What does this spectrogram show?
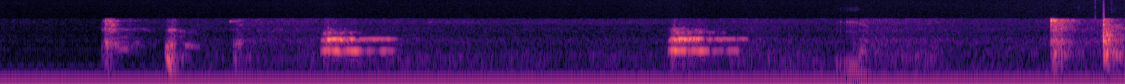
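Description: A dog gives two short, muffled barks a couple of seconds apart, sounding thin and band-limited as if over a phone line, with a few sharp clicks and knocks around them.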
